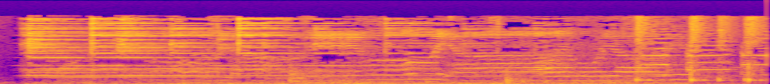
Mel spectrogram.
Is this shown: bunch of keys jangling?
no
